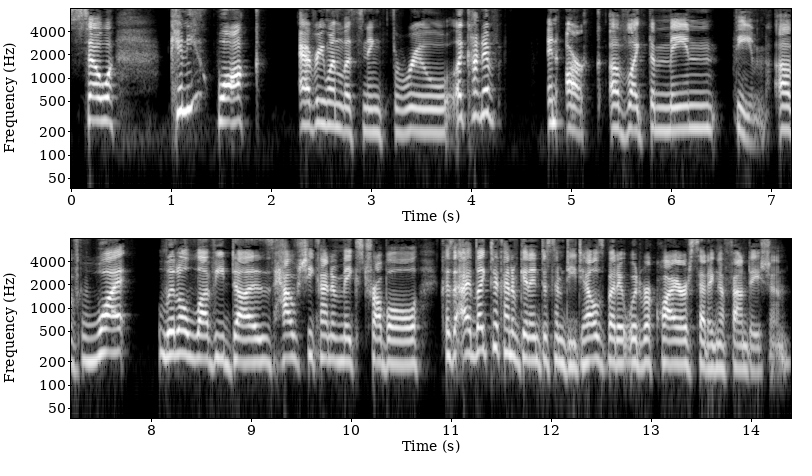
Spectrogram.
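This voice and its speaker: On a very clean recording with a silent background, a woman with a normal speaking voice talks at a moderate pace, her pitch fairly high and her intonation lively. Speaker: podcast host, psychologist. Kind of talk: interview conversation.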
